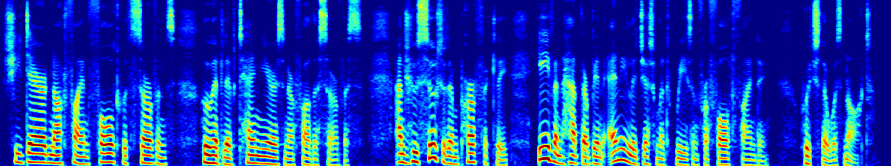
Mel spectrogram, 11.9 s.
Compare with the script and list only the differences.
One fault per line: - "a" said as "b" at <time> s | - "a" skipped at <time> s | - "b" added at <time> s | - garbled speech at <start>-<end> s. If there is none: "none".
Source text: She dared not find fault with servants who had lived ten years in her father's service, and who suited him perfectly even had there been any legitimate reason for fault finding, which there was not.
none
